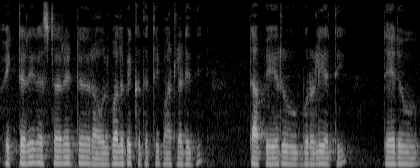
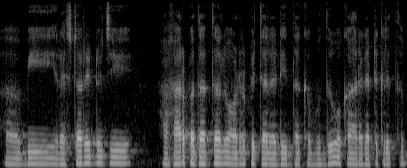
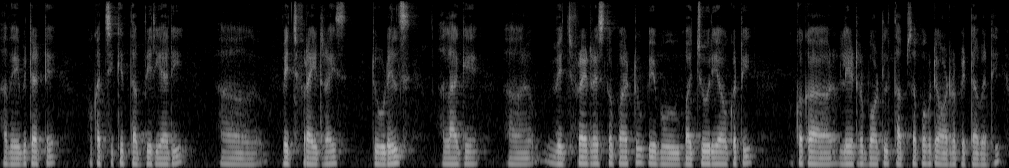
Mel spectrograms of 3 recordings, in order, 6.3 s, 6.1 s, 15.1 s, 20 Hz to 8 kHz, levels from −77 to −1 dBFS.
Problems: none marked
